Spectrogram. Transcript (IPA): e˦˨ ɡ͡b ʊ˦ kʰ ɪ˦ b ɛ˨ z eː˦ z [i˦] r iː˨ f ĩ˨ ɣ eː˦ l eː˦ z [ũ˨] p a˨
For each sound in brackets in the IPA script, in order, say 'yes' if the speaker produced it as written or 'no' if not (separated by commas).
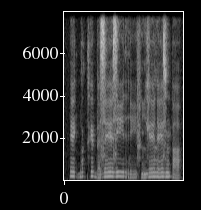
no, no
